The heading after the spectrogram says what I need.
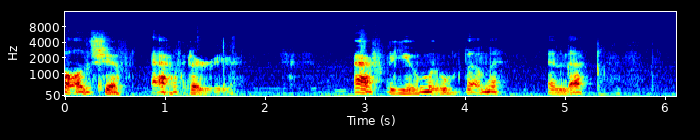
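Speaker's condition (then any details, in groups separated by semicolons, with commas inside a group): Cerebellar ataxia from brain tumour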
